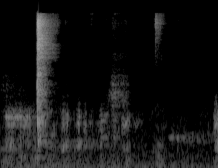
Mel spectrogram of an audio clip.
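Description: Pruning scissors snipping a thin jaboticaba bonsai twig: one sharp click about half a second in, followed by a fainter tick near the end.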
